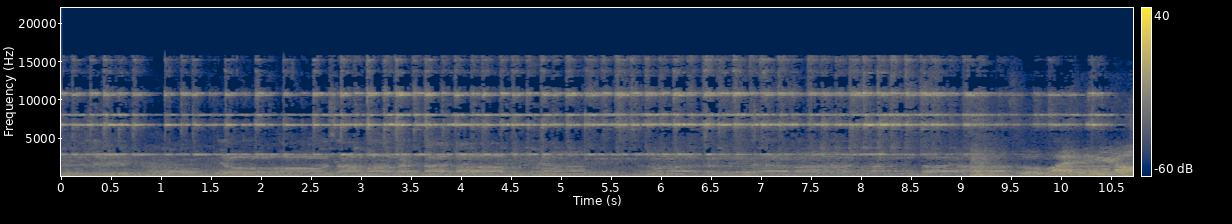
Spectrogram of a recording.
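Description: A hand bell rung continuously, its steady high ringing carried over group devotional singing (kirtan).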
